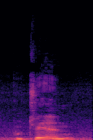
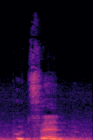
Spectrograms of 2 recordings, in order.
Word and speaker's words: poutine: There's poutine, which is, you know, also accepted, but it's not right. The right way is poutine. It's like like a T and an S put together, poutine.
